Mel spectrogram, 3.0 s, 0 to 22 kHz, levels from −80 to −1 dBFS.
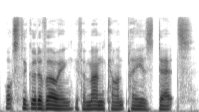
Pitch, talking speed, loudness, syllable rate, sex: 125 Hz, 240 wpm, -17 LUFS, 4.7 syllables/s, male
